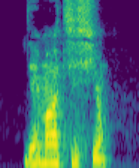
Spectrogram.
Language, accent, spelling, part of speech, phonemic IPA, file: French, Canada, démentissions, verb, /de.mɑ̃.ti.sjɔ̃/, LL-Q150 (fra)-démentissions.wav
- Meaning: first-person plural imperfect subjunctive of démentir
